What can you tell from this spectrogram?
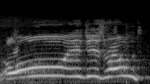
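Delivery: sudden high yelp of shock; excited shout. Real, not acted. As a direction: blurt it out loud and high. AJ spins out during the race.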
